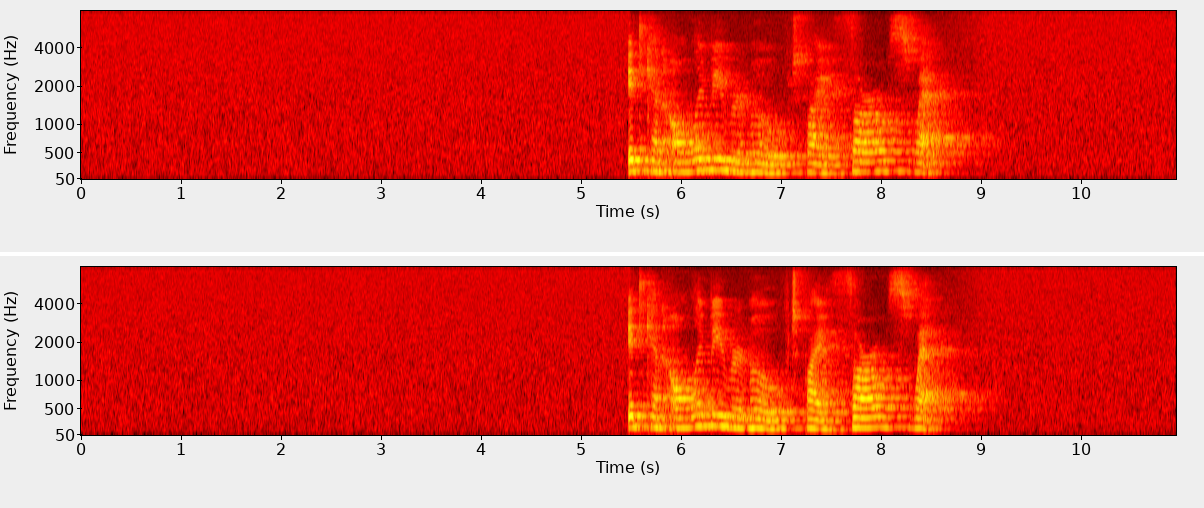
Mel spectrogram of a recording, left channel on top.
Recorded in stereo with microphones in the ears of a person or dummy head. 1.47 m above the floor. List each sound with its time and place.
5.5 s a woman speaking: centre (ahead or behind), 0.9 m; by 8.6 s 65° right (ahead or behind), 1.1 m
